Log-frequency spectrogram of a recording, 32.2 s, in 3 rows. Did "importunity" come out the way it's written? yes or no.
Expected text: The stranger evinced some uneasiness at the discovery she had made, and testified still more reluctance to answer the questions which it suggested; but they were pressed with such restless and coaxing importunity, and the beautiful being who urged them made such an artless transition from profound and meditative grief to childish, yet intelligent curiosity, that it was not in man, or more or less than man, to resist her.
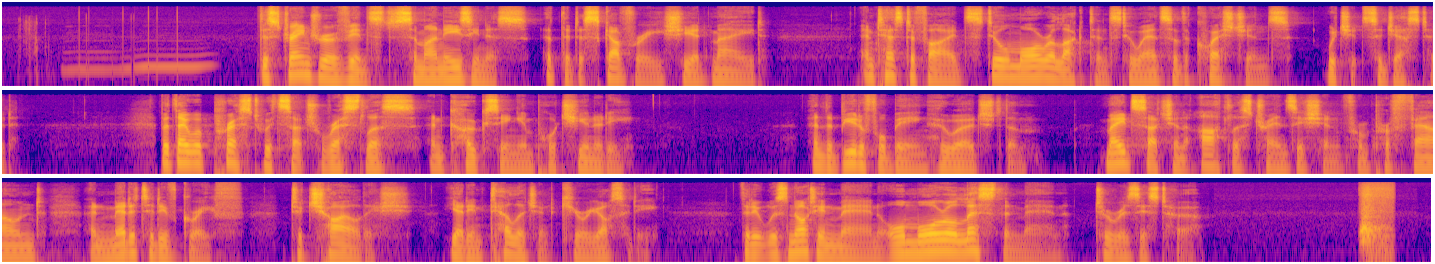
yes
